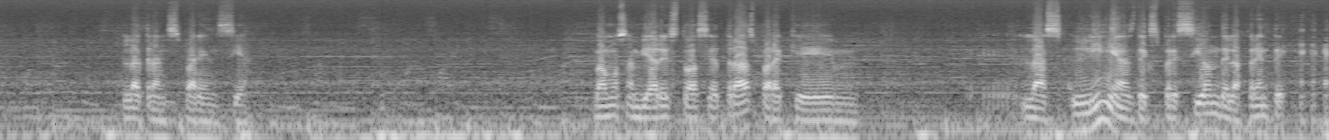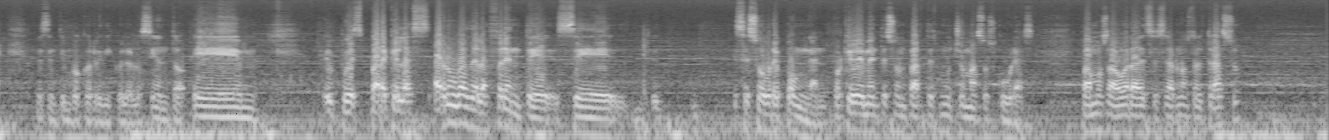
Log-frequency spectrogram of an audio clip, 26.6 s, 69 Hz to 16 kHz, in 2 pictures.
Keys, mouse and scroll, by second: 4.5 click, 5.7 click, 6.7 click, 8.5-10.8 drag, 11.6 click, 12.6 click, 24.4 click, 25.1 click.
